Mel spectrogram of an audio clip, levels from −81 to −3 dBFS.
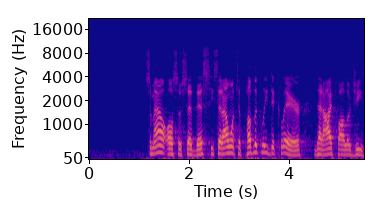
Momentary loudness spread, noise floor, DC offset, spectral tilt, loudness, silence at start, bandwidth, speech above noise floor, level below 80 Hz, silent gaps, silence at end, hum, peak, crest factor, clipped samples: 8 LU; -73 dBFS; under 0.1%; -7 dB/octave; -35 LUFS; 1.15 s; 12 kHz; 39 dB; -68 dBFS; none; 0 s; none; -18 dBFS; 18 dB; under 0.1%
